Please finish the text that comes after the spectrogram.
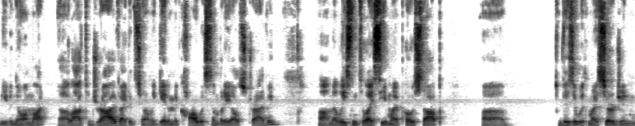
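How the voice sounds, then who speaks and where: A man in his thirties with an American accent, talking casually and matter-of-factly in an informative personal video diary. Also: on the low side. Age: 30s. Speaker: patient sharing his surgery experience.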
